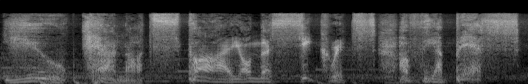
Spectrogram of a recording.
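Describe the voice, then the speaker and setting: An actor playing a cold, menacing male Abyss Herald in a video game, with slow, ominous, theatrical speech. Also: wildly swooping pitch, music in the background, heavily acted. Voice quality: deep gravelly growl.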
